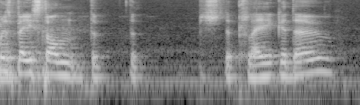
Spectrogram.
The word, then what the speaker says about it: Godot: Yeah, that's using, I believe it's pronounced, it depends who you ask, I believe it's pronounced Godot, G-O-D-O-T. Some people say it's Godot, other people say it's Godot.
